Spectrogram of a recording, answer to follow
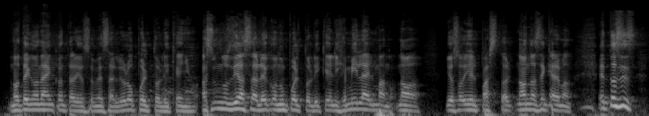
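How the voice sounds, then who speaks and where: A man preaching a sermon as pastor in a conversational way, building to loud emphatic peaks. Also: a little high, racing.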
